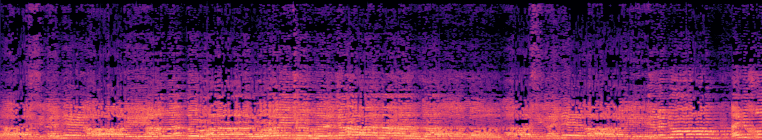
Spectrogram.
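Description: A man singing a Kashmiri naat, a devotional chant, into a microphone without instruments, in long held notes that waver and bend in pitch.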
